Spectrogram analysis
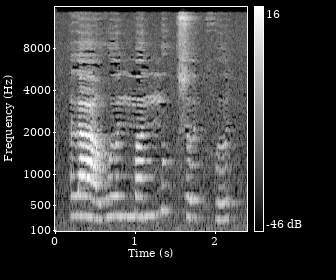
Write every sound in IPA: l aː˨˩ w ɵ˨ n m ɐ˨˧ n m ʊ˥ k̚ s ɵ˨˥ t̚ f ɵ˨˥ t̚

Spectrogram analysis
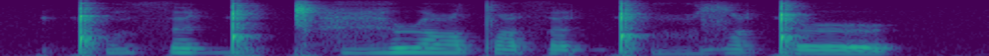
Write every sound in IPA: ǃʼ ɔ̤ θ ə ɡ͡ǃ ə ǀʰ æ̤ ɹ æ tˤ ɪ θ ʌ ǃʼ ɑ̤ zˤ ʌ ǃ ə˞

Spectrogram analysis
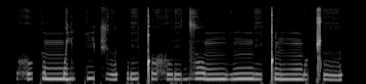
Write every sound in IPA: h o̤ k ə mː ə j i k i t͡ʃ ə̤ | ɾ e̤ ǃ ɔ̤ h o̤ ɾ e̤ d͡z o mː i̤ nː e̤ ǃ ĩ mː ɔ̤ ǁ ə̤

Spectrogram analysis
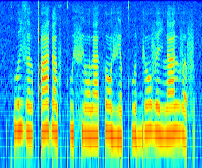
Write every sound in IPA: kʷʰ ʌ i̯ z ɐ l qʼ a ɗ a xʷ kʷʰ ə fʲ ɔ l a θ ɔ vʲ a kʷʰ ə bʲ ɔ v ɛ i̯ l a l v ɐ f

